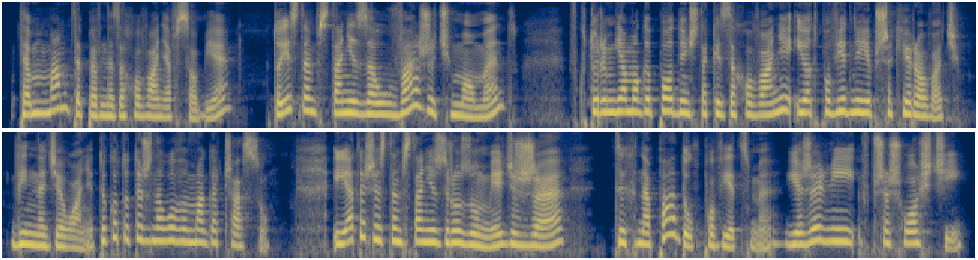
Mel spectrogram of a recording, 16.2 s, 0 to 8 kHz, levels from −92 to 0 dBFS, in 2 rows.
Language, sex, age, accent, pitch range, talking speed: Polish, female, 20-39, native, 210-265 Hz, 170 wpm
